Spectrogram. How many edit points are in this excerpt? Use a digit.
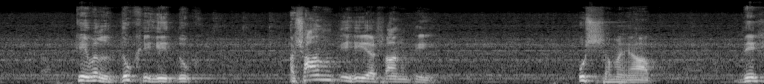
0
